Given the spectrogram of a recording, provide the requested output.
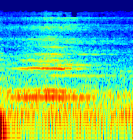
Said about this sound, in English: Car running through pit road. I think one's pitting, actually.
